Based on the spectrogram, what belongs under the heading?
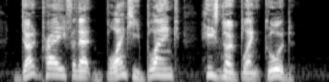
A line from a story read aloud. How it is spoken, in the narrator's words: Lady Munro shouted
